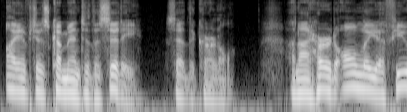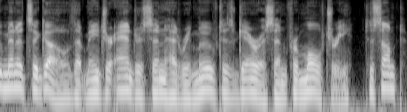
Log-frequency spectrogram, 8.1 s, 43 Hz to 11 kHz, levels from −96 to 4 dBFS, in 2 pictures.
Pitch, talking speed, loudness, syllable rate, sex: 105 Hz, 215 wpm, -17 LUFS, 6.4 syllables/s, male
